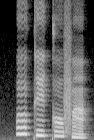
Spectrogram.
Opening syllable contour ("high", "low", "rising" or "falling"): high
